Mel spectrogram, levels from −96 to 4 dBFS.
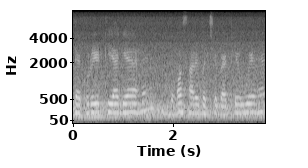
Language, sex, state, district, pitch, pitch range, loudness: Hindi, male, Rajasthan, Jaipur, 190 Hz, 180-195 Hz, -15 LUFS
